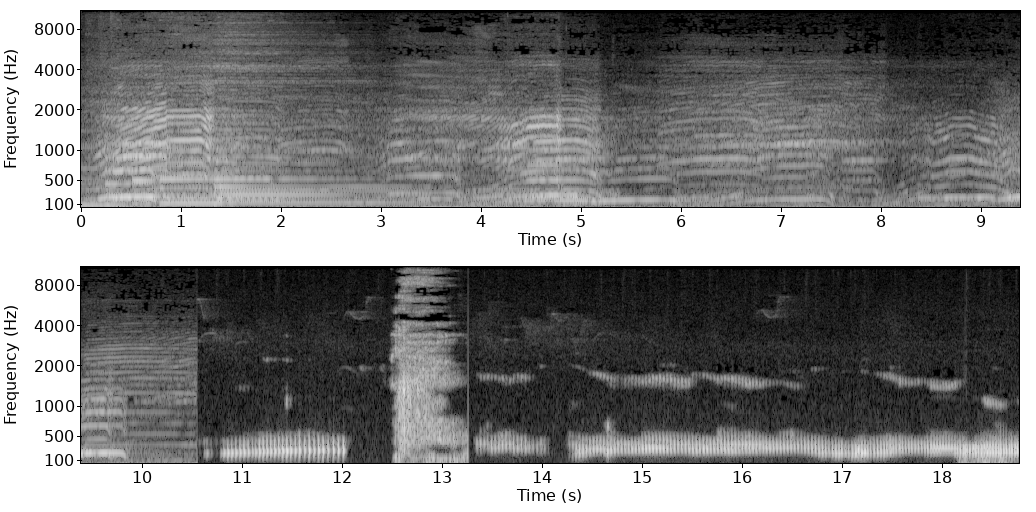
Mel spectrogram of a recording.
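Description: Domestic cattle mooing, several long rise-and-fall calls overlapping one another. About ten seconds in the sound changes to a low, rough rumbling, broken by a short sharp burst of noise.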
